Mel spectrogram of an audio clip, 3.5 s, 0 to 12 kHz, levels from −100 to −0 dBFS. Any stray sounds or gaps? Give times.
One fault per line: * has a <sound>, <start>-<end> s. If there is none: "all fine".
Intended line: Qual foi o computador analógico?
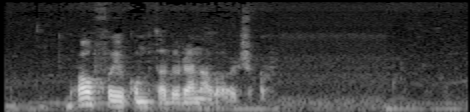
all fine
